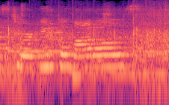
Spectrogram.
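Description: Singing over music through a large hall's sound system, the voice holding and bending long notes.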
